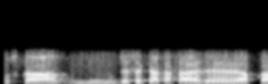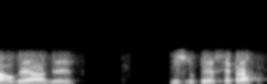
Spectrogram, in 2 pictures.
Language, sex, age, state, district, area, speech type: Hindi, male, 45-60, Bihar, Begusarai, urban, conversation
